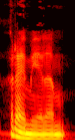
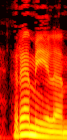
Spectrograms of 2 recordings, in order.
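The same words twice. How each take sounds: First: Said in the usual way. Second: Remélem jumps high and loud, then falls; a girlish gush on remélem; giddy exclamation. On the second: Acted. Lydia's giddy letter.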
